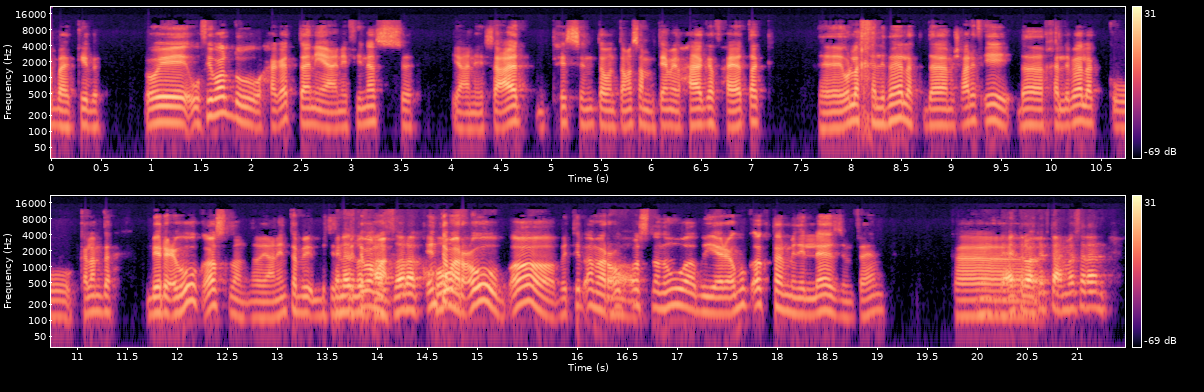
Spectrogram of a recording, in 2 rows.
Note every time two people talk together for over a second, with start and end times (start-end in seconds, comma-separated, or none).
13.6-14.9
